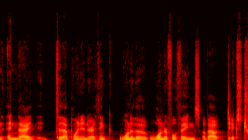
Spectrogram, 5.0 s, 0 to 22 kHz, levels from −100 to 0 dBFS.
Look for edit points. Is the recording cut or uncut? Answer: uncut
